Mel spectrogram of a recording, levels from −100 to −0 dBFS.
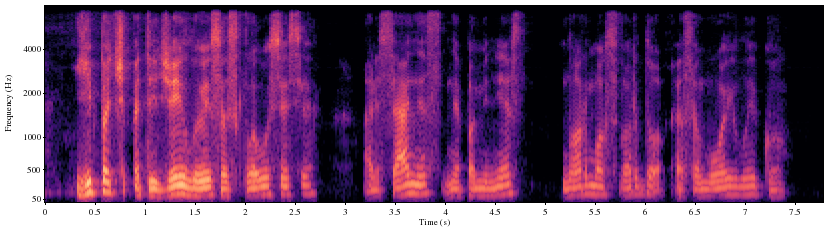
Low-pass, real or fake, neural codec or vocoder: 7.2 kHz; fake; codec, 24 kHz, 6 kbps, HILCodec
